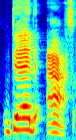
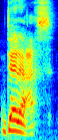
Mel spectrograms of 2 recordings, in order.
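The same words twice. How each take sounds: First: Louder, landing hard on "Dead"; louder repeat. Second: Said in the usual way. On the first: Real, not acted. Insisting to viewers she means it, louder. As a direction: punch "Dead" up for emphasis.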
